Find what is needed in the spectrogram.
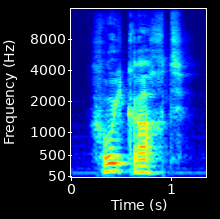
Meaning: the capability or potential to grow
- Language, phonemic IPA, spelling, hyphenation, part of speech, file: Dutch, /ˈɣrui̯.krɑxt/, groeikracht, groei‧kracht, noun, Nl-groeikracht.ogg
